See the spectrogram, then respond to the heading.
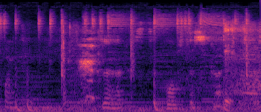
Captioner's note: laughing; laughing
